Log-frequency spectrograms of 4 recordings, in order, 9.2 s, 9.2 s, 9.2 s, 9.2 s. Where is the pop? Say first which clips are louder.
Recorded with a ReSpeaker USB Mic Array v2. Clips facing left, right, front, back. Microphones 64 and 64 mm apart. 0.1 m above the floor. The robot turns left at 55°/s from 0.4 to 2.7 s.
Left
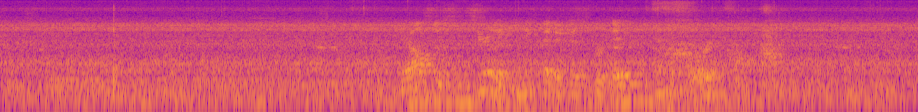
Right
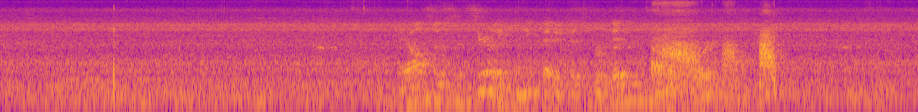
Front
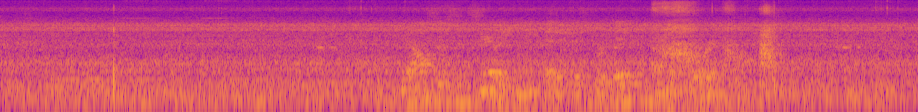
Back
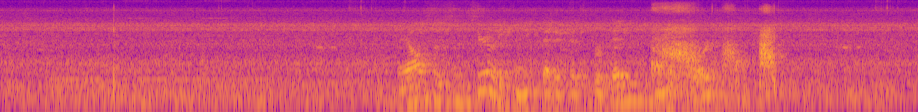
Right 5 dB, front 4 dB; 50° right, 1.4 m; by 1.2 s 55° right, 1.4 m.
